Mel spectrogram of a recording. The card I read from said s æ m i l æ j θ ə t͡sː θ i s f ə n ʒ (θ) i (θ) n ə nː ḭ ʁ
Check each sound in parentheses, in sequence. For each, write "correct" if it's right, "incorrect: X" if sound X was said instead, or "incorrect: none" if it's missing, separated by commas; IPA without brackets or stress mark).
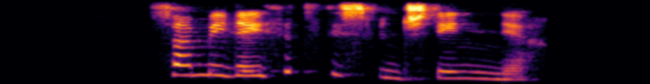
correct, incorrect: none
